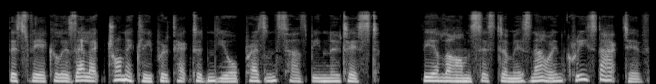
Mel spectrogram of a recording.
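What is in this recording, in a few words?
English, camper alarm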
